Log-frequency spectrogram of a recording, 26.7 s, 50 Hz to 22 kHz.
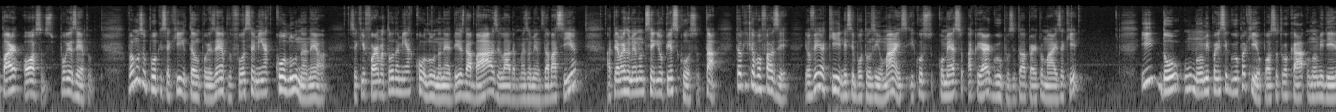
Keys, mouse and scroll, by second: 4.1 right click, 21.4 click.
